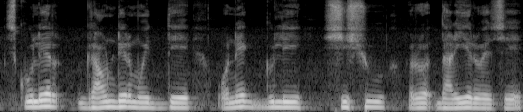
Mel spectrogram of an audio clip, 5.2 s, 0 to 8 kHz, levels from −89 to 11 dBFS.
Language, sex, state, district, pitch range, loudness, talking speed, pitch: Bengali, male, Assam, Hailakandi, 125-140 Hz, -15 LUFS, 90 wpm, 130 Hz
